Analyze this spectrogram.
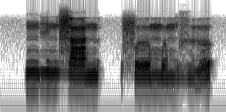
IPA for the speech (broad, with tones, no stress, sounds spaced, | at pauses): ŋ i˧ n z a˧ n | f əː˧ m ə˧ m ɣ ɨ̰˧˥ ə̯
